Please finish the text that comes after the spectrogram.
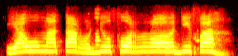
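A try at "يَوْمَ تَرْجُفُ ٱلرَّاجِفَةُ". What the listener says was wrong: Roji, ji, kuatkan jimnya. Rojifah.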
